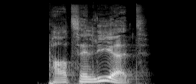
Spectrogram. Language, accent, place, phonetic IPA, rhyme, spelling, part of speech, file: German, Germany, Berlin, [paʁt͡sɛˈliːɐ̯t], -iːɐ̯t, parzelliert, verb, De-parzelliert.ogg
- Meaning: 1. past participle of parzellieren 2. inflection of parzellieren: second-person plural present 3. inflection of parzellieren: third-person singular present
